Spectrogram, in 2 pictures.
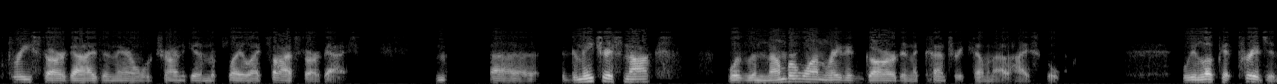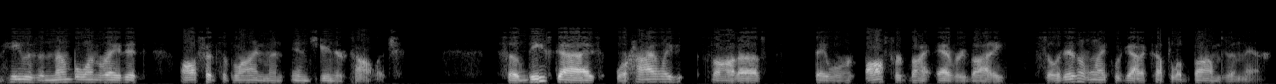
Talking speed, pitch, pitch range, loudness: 170 wpm, 100 Hz, 95-115 Hz, -25 LUFS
